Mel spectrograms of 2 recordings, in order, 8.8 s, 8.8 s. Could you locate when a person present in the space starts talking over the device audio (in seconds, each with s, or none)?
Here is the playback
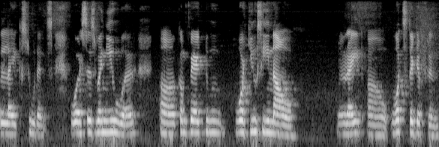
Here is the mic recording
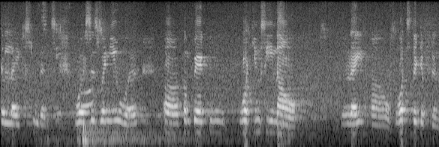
0.8 s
